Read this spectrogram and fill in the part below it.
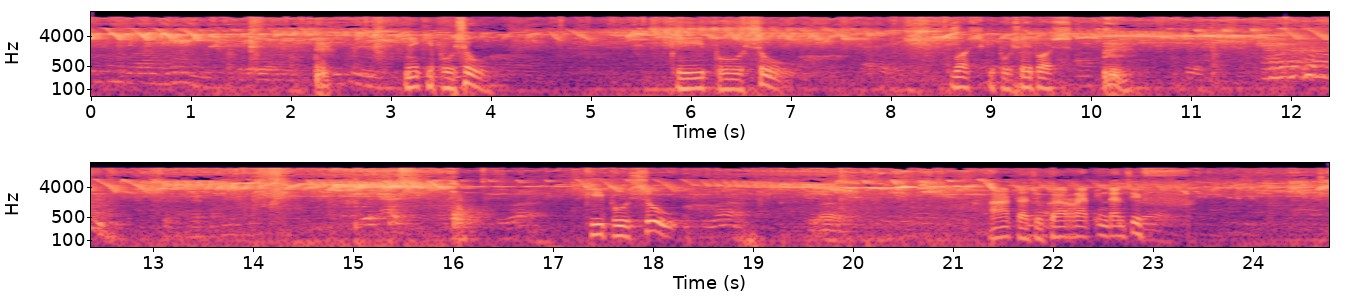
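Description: Many canaries chirp and trill loudly and continuously.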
